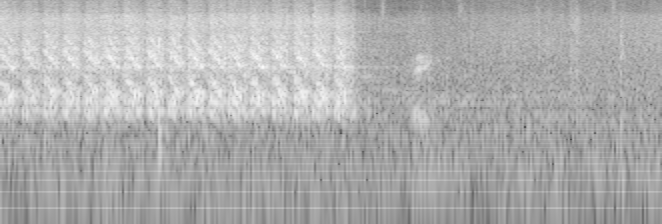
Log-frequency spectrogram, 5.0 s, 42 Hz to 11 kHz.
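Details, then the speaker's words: 1983 Toyota Land Cruiser FJ60, carburetor recently rebuilt, slight exhaust manifold leak: starter turns the engine at a steady, even beat for under three seconds but it never catches, needs starting fluid; hard starting, cause unclear. "the guy did kind of rebuild the carburetor but still it has a hard start i'm not sure what's going on there"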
